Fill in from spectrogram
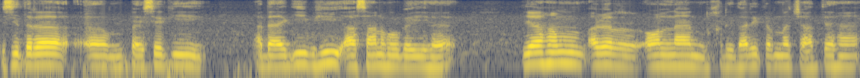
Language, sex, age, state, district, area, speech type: Urdu, male, 30-45, Bihar, Madhubani, urban, spontaneous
